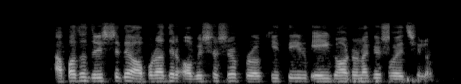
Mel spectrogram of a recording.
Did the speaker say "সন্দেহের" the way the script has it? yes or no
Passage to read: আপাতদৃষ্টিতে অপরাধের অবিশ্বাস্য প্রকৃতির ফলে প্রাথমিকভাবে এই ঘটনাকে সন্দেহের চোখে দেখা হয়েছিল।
no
